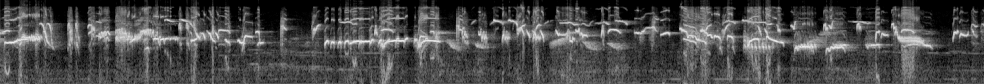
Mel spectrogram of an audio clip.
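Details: Orange-headed thrush song in the 'ngeplong' manner, used to make other birds sing: nearly ten seconds of crowded, rapid high whistled and buzzy phrases, with sharp chips throughout and only brief breaks.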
